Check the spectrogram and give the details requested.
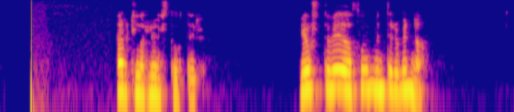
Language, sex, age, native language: Icelandic, female, 30-39, Icelandic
